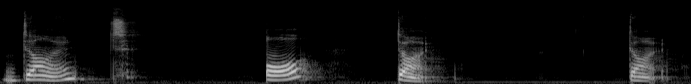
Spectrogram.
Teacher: fully aspirated with that release of air to make the sound the stop T stops it short before the air is released it's like you catch the sound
